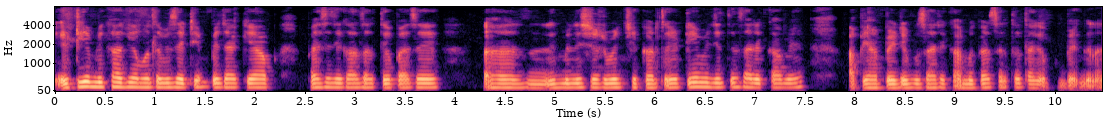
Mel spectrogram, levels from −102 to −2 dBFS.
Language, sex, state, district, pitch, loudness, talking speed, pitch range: Hindi, male, Uttar Pradesh, Etah, 145 Hz, -21 LUFS, 215 wpm, 140-150 Hz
